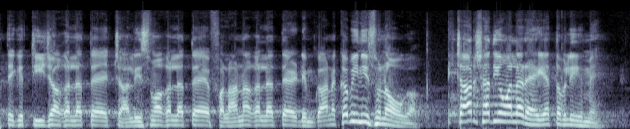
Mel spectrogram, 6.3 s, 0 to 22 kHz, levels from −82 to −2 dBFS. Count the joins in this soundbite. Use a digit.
1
